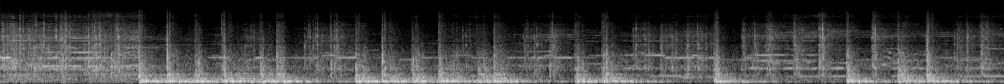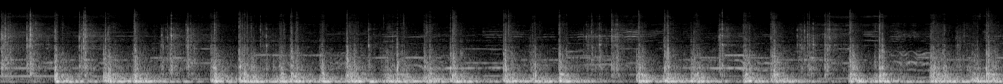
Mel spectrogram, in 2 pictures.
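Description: Sansa odori festival drumming: many waist-worn taiko drums struck with sticks in unison, in a steady, driving rhythm that comes in short phrases. A traditional bamboo flute melody runs over the drums.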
